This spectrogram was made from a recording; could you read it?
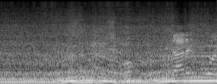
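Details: Built 1JZ-GTE swapped into a Nissan 350z at first start-up, around 1000 rpm, staying under 2000: engine picks up cleanly and holds a smooth even rev with no misses or knocks; sounds healthy.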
